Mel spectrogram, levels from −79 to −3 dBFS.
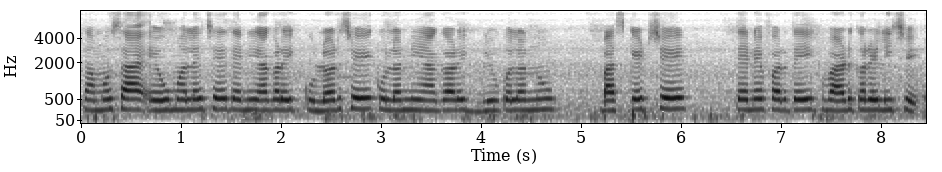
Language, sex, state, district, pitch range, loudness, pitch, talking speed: Gujarati, female, Gujarat, Gandhinagar, 240-255 Hz, -17 LUFS, 245 Hz, 170 wpm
